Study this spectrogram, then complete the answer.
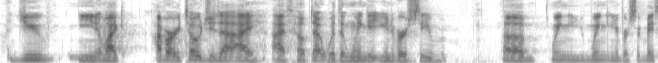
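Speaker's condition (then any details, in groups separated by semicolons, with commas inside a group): Stuttering; since earliest memory, noticed at 5 or 6, much worse by third grade at 8 or 9, several speech therapists; progressively better over last couple of years; stuttering occasionally audible during podcast; repeated sounds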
